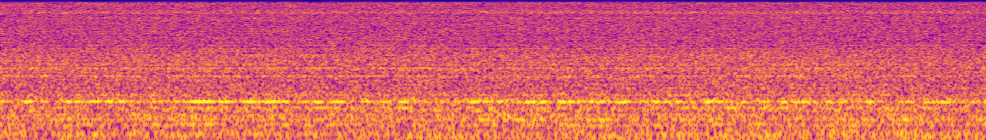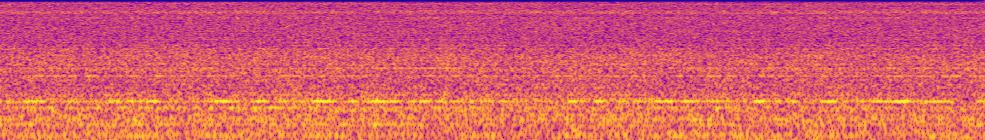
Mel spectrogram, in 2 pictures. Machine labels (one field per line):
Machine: fan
